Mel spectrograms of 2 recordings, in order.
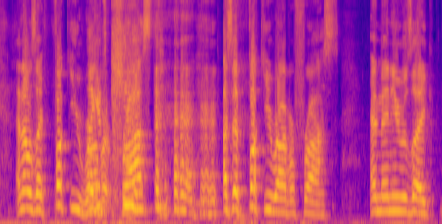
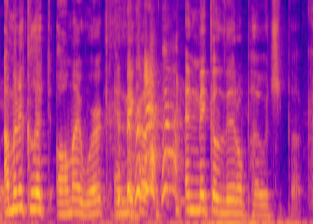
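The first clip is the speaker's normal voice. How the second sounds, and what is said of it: Mocking douchey voice with vocal fry. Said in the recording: “Do the douche voice. ... I like the vocal fry.”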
